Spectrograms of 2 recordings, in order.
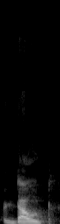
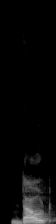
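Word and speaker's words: doubt: ऐसी एक वर्ड हो गया डाउट। डाउट। अब यह यदि नॉर्मल तरीके से तो डाउट हो रहा है। लेकिन इसमें बी साइलेंट है।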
